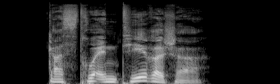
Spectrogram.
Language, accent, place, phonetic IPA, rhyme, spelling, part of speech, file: German, Germany, Berlin, [ˌɡastʁoʔɛnˈteːʁɪʃɐ], -eːʁɪʃɐ, gastroenterischer, adjective, De-gastroenterischer.ogg
- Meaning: inflection of gastroenterisch: 1. strong/mixed nominative masculine singular 2. strong genitive/dative feminine singular 3. strong genitive plural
